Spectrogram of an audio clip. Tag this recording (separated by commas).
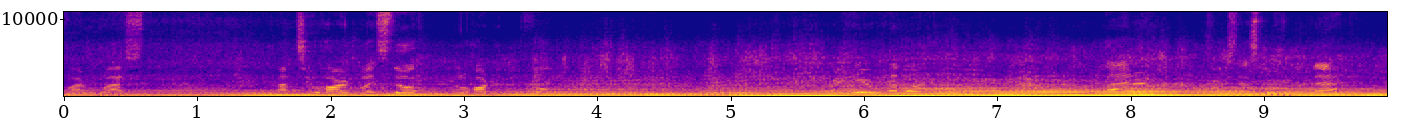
airscrew, Vehicle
